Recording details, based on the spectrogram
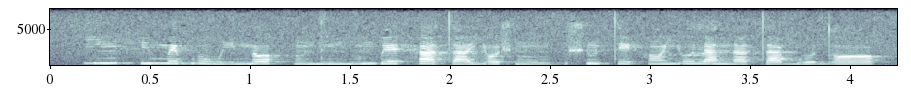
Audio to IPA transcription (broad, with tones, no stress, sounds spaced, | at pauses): j ĩ˦ h i˦ m ɛ˦ b o˦˨ w i˨ n ɔ˧ h ũ˨ d ĩ˨ ɡ ũ˨˦ ɡ͡b ɛ˦ h a˦˨ t a˨ j ɔ˧ ʃ ũ˨ | ʃ ũ˦ t e˦˨ h ɔ̃˧ j o˦ l a˧ n a˨ t a˧ b o˧ d ɔ˦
